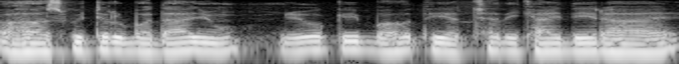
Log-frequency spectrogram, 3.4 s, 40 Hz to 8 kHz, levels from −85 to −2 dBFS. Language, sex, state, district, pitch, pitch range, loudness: Hindi, male, Uttar Pradesh, Budaun, 115 Hz, 115-125 Hz, -14 LUFS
